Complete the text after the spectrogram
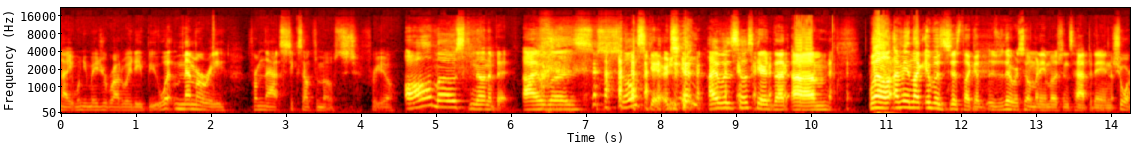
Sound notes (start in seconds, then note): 6.3 laughs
